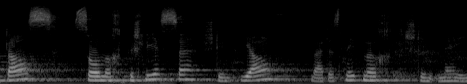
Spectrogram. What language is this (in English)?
Swiss German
